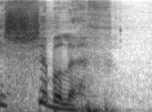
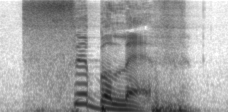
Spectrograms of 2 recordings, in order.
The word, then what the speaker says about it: shibboleth: And when he said, No, they said to him, Well, say Shibboleth. and then they would say, Sibboleth, for they could not pronounce it, pronounce it right.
